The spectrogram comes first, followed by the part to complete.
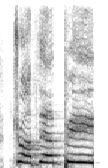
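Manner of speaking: high, slow, belted hype DJ shout.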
